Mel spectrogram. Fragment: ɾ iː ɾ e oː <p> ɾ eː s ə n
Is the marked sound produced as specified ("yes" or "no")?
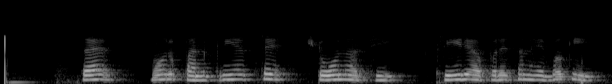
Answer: yes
